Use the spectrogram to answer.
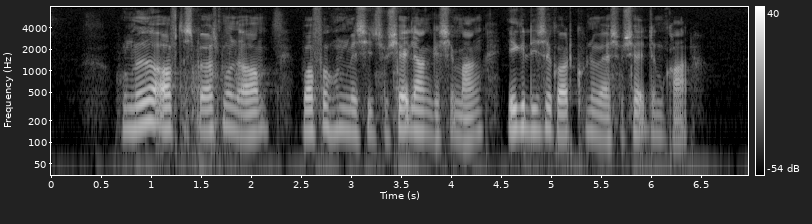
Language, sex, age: Danish, male, 26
